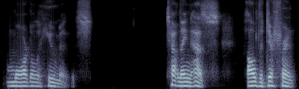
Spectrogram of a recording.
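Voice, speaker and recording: A man presenting a webinar, reading scripture passages aloud in a measured, deliberate way and explaining them. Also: mid-range voice, darkish tone, rough recording. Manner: measured, reads quotations slowly and deliberately.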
